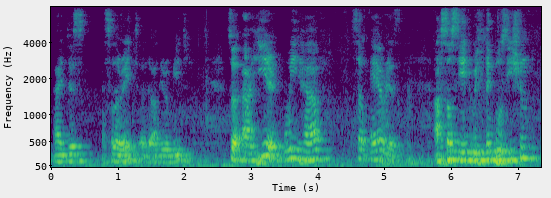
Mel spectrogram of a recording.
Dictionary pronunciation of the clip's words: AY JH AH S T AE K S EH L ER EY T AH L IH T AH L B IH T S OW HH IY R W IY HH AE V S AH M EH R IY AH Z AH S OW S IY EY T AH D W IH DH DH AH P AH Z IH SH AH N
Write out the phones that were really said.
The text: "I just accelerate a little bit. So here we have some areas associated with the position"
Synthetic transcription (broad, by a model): AY JH AH S T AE S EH L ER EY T AH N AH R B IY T S OW HH IY R W IY HH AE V S AH M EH R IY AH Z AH S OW S IY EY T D W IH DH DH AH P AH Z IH SH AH N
